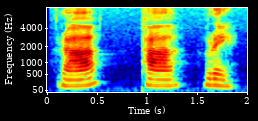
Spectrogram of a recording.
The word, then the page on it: Rapare: Ra–pa–re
